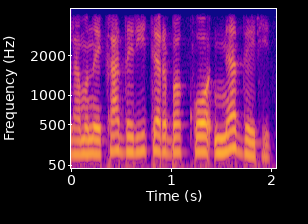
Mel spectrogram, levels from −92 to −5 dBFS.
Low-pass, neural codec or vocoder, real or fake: 3.6 kHz; none; real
